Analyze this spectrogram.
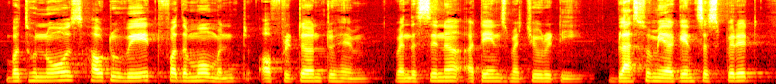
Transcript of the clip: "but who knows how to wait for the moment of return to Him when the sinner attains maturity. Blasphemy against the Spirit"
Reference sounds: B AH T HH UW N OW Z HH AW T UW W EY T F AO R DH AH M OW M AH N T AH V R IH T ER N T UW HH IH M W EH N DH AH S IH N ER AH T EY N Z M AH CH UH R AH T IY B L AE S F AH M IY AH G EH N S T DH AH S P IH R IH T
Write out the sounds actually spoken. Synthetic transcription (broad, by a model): B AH T HH UW N OW Z HH AW T UW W EY T F AO R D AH M OW M AH N T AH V R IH T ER N T UW HH IH M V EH N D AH S IH N ER AH T EY N Z M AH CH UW R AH T IY B L AE S F AH M IY AH G EH N S T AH S P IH R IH T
